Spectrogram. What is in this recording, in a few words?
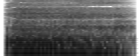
treant happy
